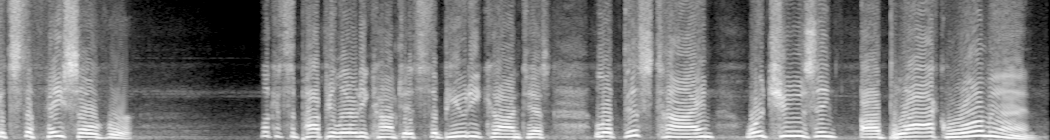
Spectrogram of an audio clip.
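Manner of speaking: hammed-up hype, pitched well up; mock excited pitch. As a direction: sell it like a gimmick, mockingly eager. Mockingly voices the party's pitch.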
